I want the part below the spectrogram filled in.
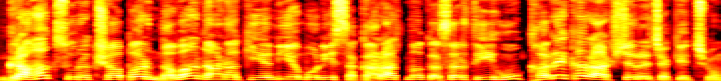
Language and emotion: Gujarati, surprised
